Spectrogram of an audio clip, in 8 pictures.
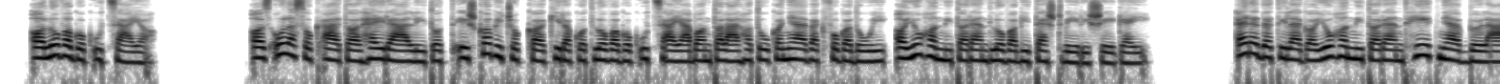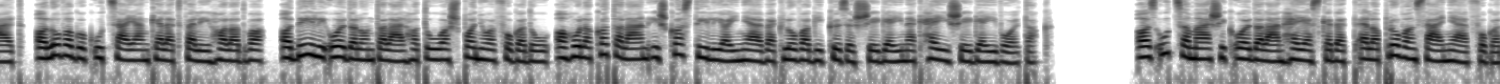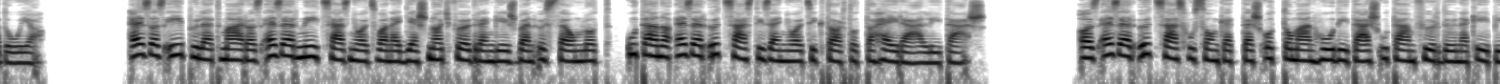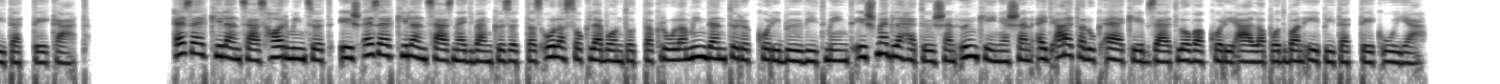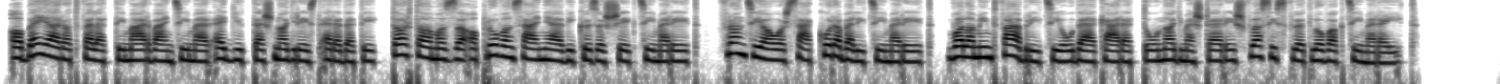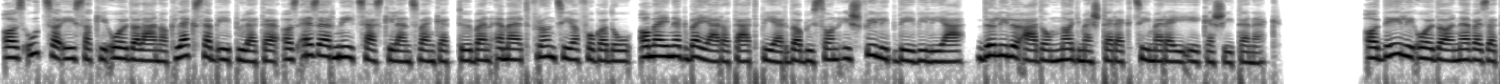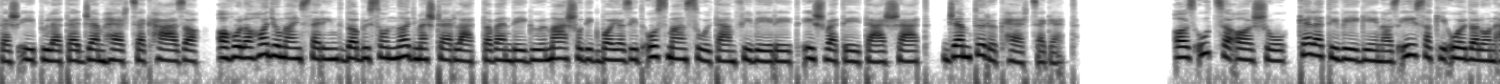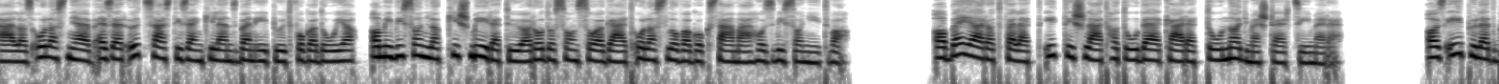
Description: Felolvasom:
